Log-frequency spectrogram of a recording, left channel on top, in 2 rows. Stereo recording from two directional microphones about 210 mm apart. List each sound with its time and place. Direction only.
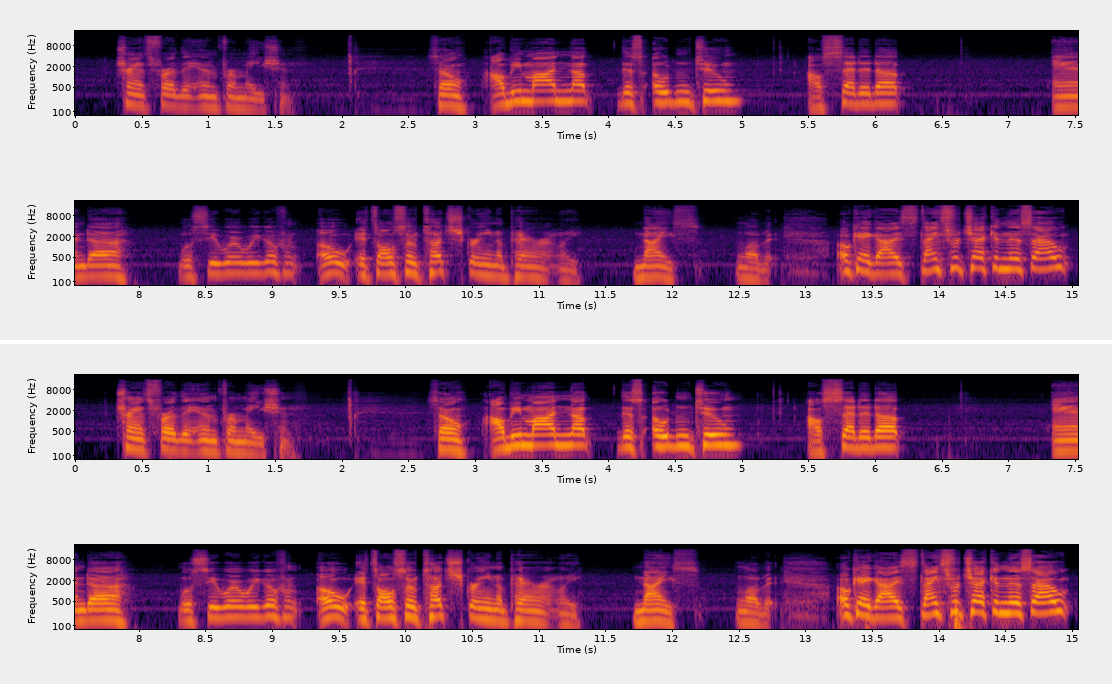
0.3 s speech: 50° right (ahead or behind)
7.2 s speech: 50° right (ahead or behind)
